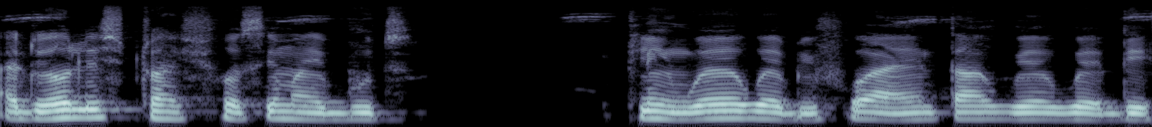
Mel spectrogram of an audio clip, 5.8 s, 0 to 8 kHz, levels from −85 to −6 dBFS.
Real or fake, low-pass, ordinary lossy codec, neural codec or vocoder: real; 7.2 kHz; none; none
